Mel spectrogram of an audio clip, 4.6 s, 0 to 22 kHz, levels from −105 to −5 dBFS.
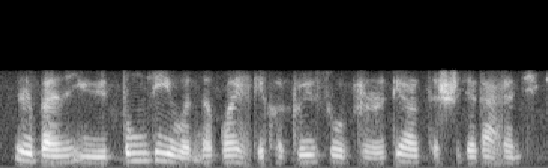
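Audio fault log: throughout: AMR narrowband mobile codec. The sound sits in a band of roughly 300 Hz to 3.7 kHz. Nothing bright survives. Speech is rebuilt from a coarse vocal tract model and a few pulses. It sounds plainly buzzy and synthetic, which fits a mid rate near 10.2 kbps.
1.98–2.14 s and 4.08–4.21 s: lost AMR speech frames. Frames went missing for 140 ms, then 100 ms. The decoder repeats the last good settings with falling gain. The sound smears, stretches and fades, then returns briefly weak or rough.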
